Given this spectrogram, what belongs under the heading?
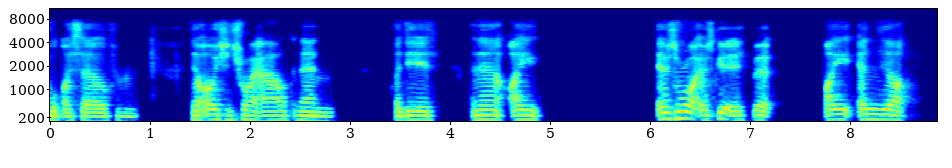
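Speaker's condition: Bilateral cleft lip and palate; age 22, 35th operation tomorrow, recent plastic surgery, jaw surgery planned

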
